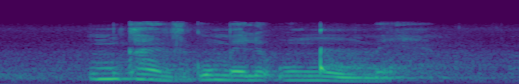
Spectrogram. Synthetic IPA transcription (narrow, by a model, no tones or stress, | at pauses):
um̩kʰand͡ɮʱik̬ʼumɛlɛʔuŋ͡ǃuːmɛ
